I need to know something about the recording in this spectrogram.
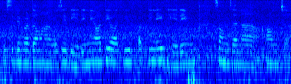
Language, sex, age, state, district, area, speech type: Nepali, female, 18-30, West Bengal, Darjeeling, rural, spontaneous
